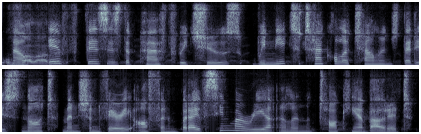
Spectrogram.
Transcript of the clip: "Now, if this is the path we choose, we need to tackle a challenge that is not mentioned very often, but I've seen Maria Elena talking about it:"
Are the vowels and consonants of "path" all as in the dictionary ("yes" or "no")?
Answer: yes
